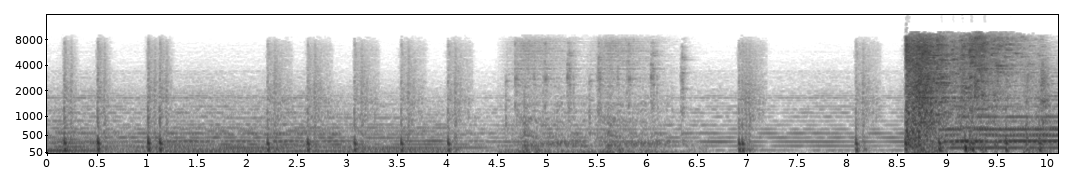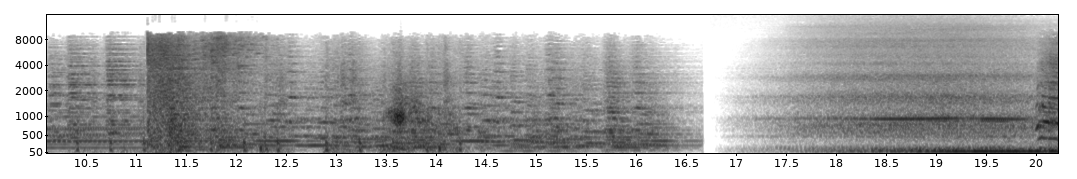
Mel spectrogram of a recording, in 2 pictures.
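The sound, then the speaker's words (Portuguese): A sudden loud crash of a dog smashing through a glass window in a mansion corridor in the video game Resident Evil 1 bursts in after tense, sustained tonal music, followed by a harsh noisy rumble. No one speaks. “tem um, um momento ali que para mim é icônico do Resident Evil 1, que é aquele momento que você tá num corredor da mansão e o cachorro ele pula da janela.”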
